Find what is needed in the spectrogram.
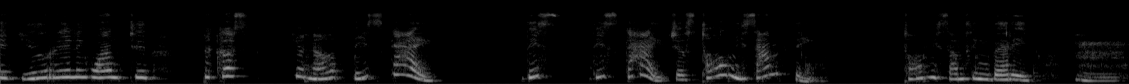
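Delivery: put-on frightened voice, Spanish accent dropped. Speaking as a lonely part of oneself: fearful voice without spanish accent. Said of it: "shift into another voice with no, no Spanish accent, but that character, this, like, fearful".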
